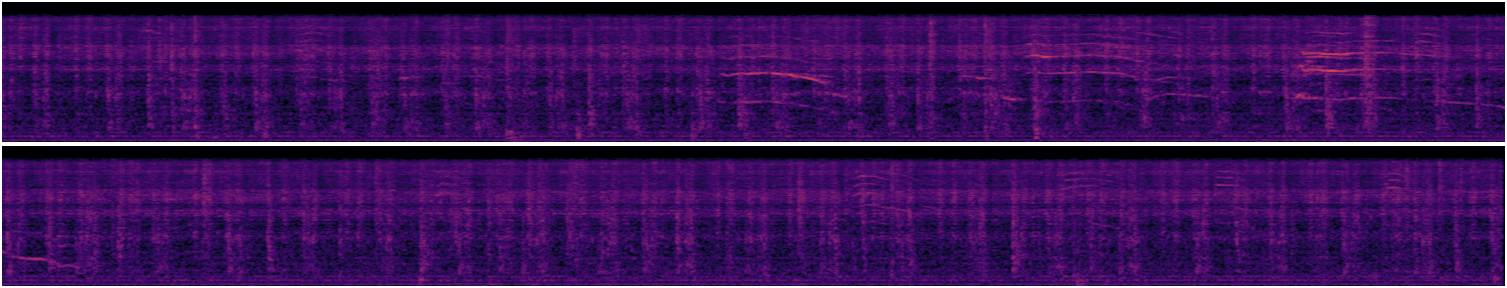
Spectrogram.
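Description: Cats meowing: a handful of short calls that rise and fall, bunched in the middle, the last one falling away. Underneath runs a steady low hum with a few light clicks.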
